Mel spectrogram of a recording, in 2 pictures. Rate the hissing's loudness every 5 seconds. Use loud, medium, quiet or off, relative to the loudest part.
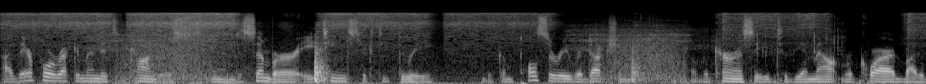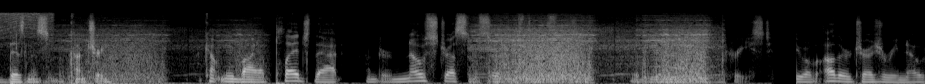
loud, medium, off, off.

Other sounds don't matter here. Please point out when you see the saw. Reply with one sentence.
The saw can be heard from 0.9 to 2.3 s, from 5.6 to 7.6 s, from 9.7 to 12.0 s and from 13.9 to 16.6 s.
